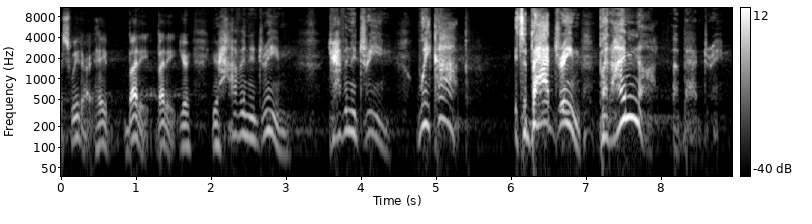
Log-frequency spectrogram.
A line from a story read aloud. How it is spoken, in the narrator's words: You whisper in their ear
